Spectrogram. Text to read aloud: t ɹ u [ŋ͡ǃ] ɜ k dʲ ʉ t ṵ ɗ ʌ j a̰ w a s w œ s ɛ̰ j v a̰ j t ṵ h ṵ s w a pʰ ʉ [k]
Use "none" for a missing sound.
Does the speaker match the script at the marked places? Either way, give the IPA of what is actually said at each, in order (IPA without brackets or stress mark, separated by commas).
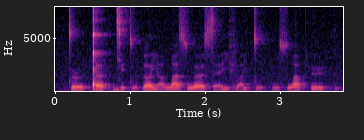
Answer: ǃ, k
